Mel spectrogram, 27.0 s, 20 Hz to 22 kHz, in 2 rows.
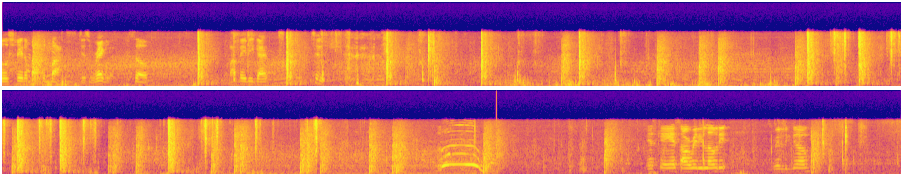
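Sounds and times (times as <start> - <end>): gunshots: 2.9 - 3.6, 4.2 - 4.8, 5.7 - 7.6, 8.4 - 9.0, 9.8 - 11.0, 11.9 - 17.4, 18.0 - 19.6.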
